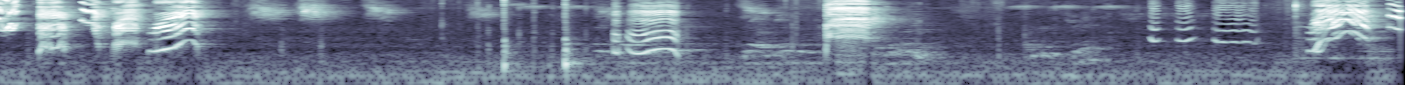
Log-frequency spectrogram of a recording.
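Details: Pet green ringneck parrot talking at home: loud squawky bursts with swooping harmonic sweeps, scattered across the clip, plus a few clipped repeated squeaks and clicks in a quiet room.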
